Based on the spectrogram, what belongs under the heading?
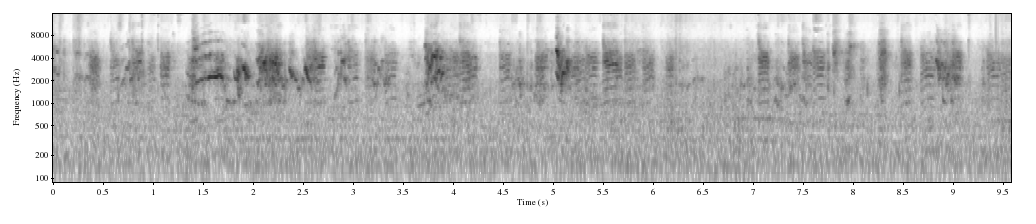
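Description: A flock of budgerigars chatters continuously with bright, warbling chirps and scratchy squawks.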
